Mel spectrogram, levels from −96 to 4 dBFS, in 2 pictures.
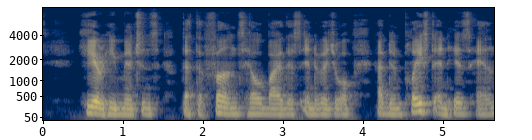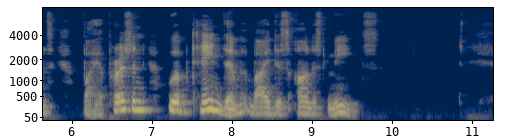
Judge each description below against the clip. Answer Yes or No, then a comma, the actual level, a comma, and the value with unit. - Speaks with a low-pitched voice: Yes, low, 110 Hz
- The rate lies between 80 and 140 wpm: Yes, slow, 135 wpm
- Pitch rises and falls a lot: No, average, 4.5 semitones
